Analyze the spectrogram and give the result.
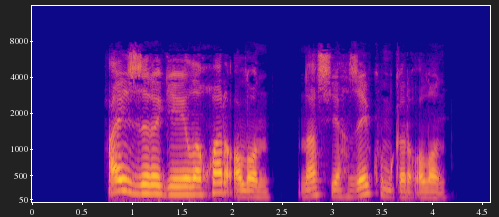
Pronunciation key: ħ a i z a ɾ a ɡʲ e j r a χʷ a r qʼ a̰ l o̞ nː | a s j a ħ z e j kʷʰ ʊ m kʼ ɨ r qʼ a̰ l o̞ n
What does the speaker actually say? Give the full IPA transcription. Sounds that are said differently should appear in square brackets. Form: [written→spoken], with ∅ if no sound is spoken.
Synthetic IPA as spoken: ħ a [i→j] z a ɾ a ɡʲ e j [r→l] a χʷ a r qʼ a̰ l o̞ nː | a s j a ħ z e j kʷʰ ʊ m kʼ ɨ r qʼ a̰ l o̞ n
